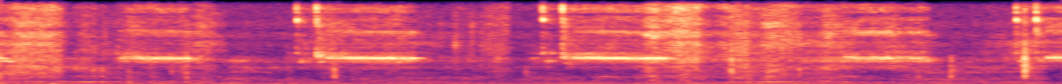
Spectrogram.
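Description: A field cricket gives high, pure, shrill chirps in short repeated bursts over a low background rumble.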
